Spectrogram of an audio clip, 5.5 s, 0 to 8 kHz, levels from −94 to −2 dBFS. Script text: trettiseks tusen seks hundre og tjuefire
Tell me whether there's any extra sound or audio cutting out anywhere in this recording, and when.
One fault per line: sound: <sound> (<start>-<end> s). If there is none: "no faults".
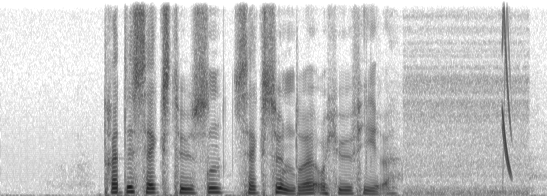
sound: chirp (5.0-5.1 s)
